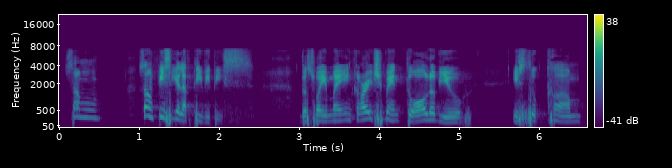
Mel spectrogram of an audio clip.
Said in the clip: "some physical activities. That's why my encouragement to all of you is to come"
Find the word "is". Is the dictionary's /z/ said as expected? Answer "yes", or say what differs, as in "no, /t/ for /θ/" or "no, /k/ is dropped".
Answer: no, /s/ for /z/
